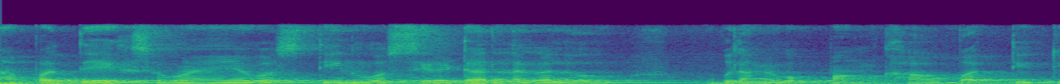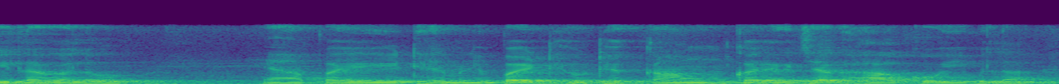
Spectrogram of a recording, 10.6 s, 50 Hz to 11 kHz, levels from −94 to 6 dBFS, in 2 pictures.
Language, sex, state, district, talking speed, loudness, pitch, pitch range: Maithili, male, Bihar, Lakhisarai, 185 wpm, -17 LUFS, 130 Hz, 125-130 Hz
